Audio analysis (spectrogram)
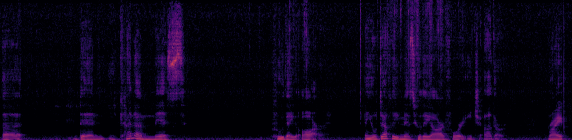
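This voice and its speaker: Woman tarot reader, low dark voice, slangy and emphatic, faint background noise. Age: adult. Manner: lively, slangy and emphatic, with frequent laughs. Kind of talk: casual spiritual reading vlog.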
